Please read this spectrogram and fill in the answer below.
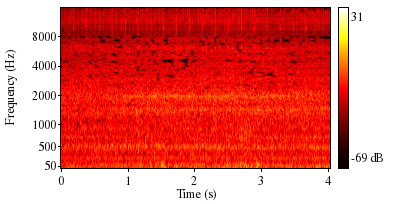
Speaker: what in the world happened there runs pretty nice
